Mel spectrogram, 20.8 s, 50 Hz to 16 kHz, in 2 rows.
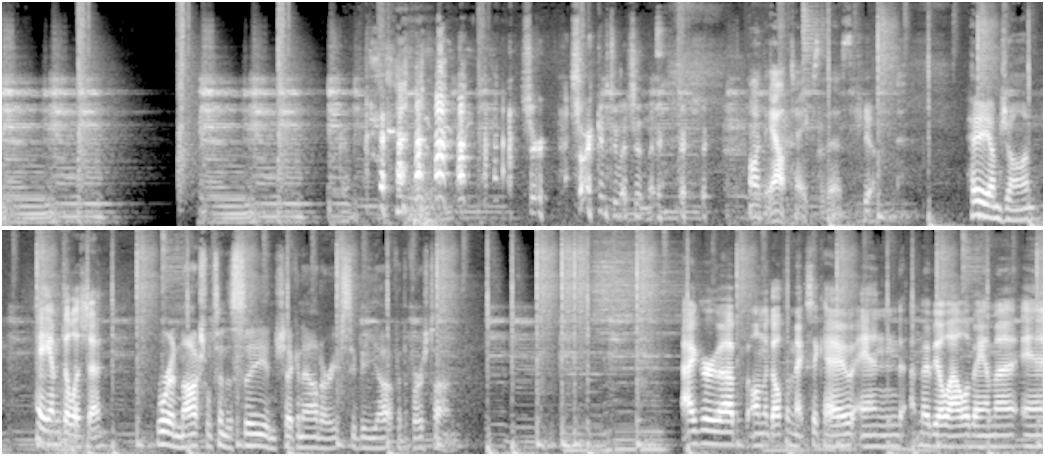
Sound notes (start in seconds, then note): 0.2 upbeat music; 3.6 laughing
